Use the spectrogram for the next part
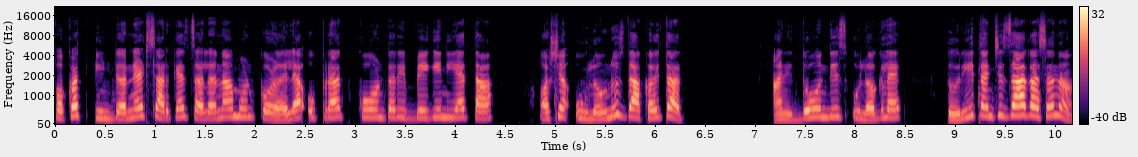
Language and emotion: Goan Konkani, disgusted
